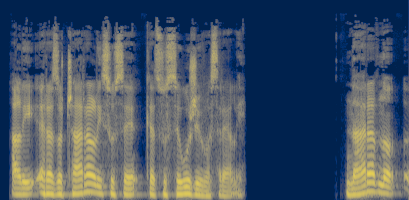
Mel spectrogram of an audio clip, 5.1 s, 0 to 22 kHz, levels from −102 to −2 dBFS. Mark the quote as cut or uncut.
cut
